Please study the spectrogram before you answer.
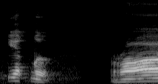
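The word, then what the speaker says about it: اقرأ: चले इसके हिज्जे करते हैं। हमज़ा क़ाफ़ ज़ेर इक़, रा हमज़ा ज़बर र, इक़रा।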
